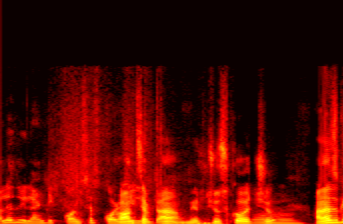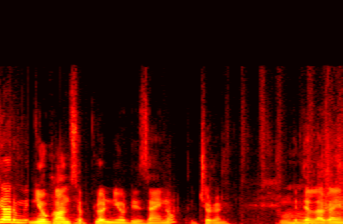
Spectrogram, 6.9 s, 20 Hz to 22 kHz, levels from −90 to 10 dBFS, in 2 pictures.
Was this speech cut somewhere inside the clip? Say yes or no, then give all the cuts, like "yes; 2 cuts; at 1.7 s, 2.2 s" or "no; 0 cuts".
yes; 1 cut; at 3.6 s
